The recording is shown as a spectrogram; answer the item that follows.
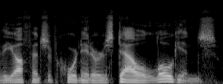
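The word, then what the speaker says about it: Loggains: I usually just call him Dow, but from what I can understand, it's Logans, like Kenny Logans.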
